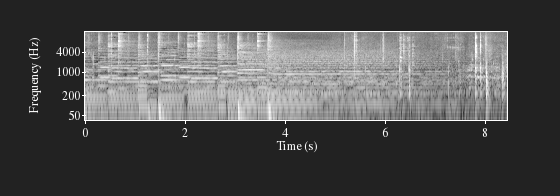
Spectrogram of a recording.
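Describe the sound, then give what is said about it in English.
Dishes and pans clink and clatter as they're washed, with irregular metallic and glassy knocks over a steady tonal background, growing busier toward the end. No one speaks. “Well, that's the last of the dishes.”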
